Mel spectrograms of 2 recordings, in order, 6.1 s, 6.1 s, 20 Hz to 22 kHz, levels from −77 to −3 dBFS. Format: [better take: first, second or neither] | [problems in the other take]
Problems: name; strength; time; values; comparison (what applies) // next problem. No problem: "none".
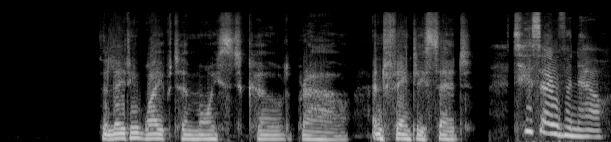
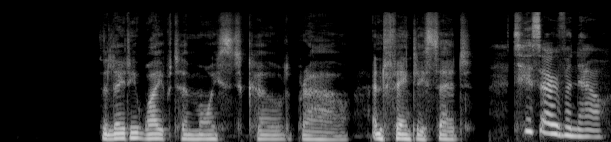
second | distortion; slight; 9% of the sound clipped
